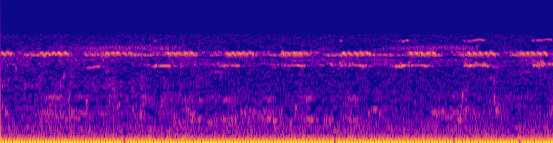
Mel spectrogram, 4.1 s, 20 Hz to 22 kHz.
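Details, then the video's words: Crickets calling from eastern Botswana wilderness at 02:30, 21 May 16, in darkness: regular bursts of shrill pulsing trills with a second softer caller just below, a few faint low thumps and a continuous background hum. "1 Hour cricket sound"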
